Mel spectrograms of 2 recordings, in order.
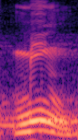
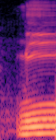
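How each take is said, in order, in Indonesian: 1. Berakhir dengan bunyi 'ng' yang jelas dan penuh. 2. Berakhir dengan bunyi sengau yang samar. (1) "jangan ming, ming, nggak boleh ming" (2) "yang benar antara n dan z nggak jelas, samar"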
